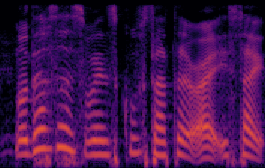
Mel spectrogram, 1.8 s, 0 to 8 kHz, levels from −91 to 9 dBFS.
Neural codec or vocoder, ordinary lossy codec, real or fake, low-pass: none; none; real; 7.2 kHz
